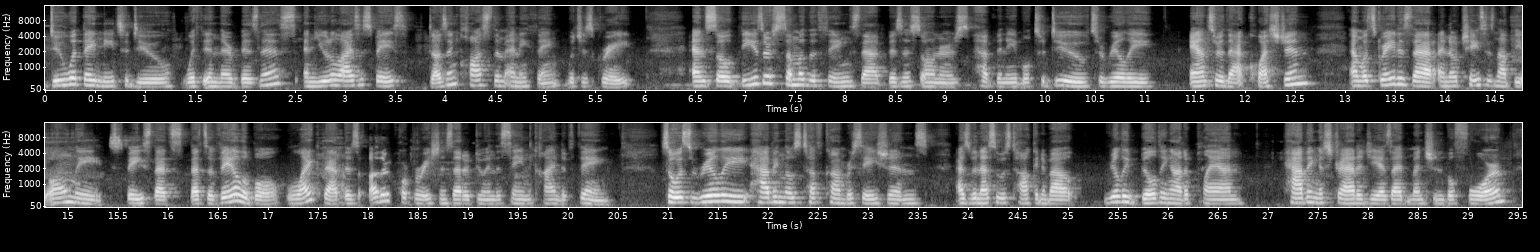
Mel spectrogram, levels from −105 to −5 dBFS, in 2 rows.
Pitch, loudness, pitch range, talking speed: 190 Hz, -22 LUFS, 175-215 Hz, 190 wpm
